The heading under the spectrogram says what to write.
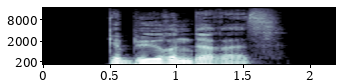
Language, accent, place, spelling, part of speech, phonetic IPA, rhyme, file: German, Germany, Berlin, gebührenderes, adjective, [ɡəˈbyːʁəndəʁəs], -yːʁəndəʁəs, De-gebührenderes.ogg
- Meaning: strong/mixed nominative/accusative neuter singular comparative degree of gebührend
